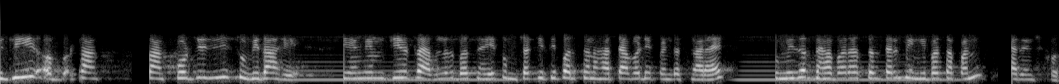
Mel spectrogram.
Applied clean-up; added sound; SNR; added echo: none; Wind instrument, woodwind instrument; 15 dB; none.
